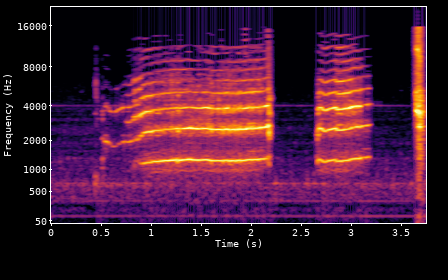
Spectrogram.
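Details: Peregrine falcon visiting its nest in Słupsk on 26 March 2022; a long, harsh, nasal wailing note lasting over a second, then a shorter matching wail, and a sharp click at the end.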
